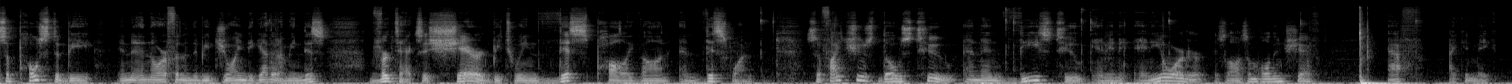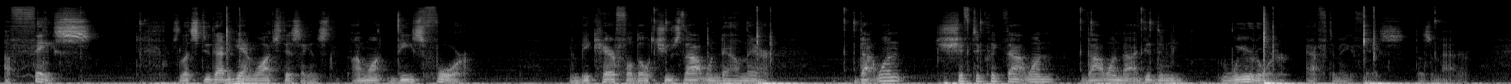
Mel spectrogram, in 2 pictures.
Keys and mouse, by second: 2.4 middle click, 7.7-9.6 middle drag, 13.7 f, 14.9-20.2 middle drag, 17.4 a, 22.8-30.2 drag, 22.8 a, 27.8 f.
